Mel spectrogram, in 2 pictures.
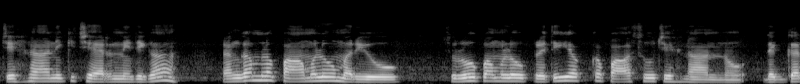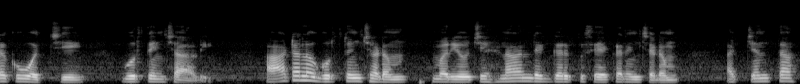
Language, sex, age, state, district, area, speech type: Telugu, male, 60+, Andhra Pradesh, Krishna, urban, spontaneous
